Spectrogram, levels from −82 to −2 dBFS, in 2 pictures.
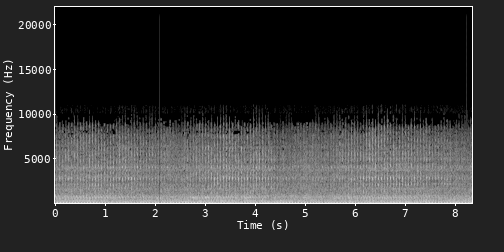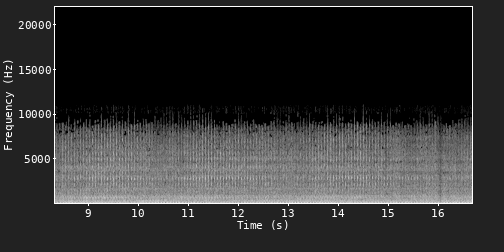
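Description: At 2.08 s and again at 8.22 s the audio drops to a block of digital silence, about 10 ms and 1.3 ms long. Samples were zeroed with no fade, so each is heard as a short tick.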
